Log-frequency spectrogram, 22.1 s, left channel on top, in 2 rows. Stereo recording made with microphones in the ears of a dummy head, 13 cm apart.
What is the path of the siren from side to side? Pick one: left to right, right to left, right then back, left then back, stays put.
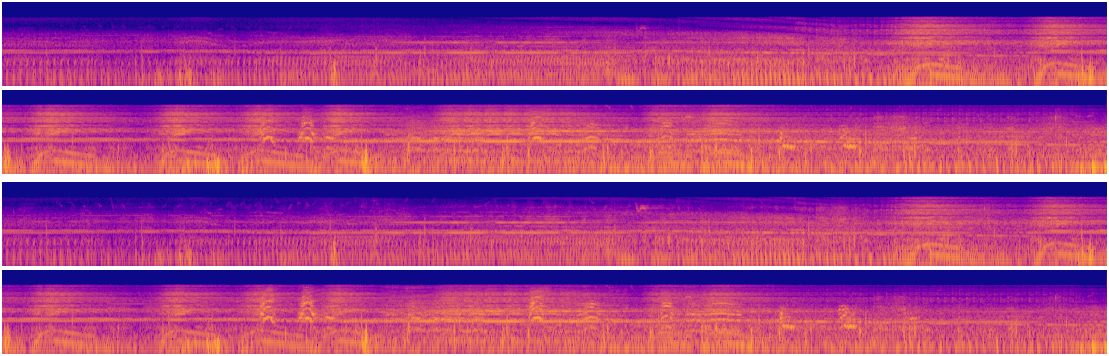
right to left.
